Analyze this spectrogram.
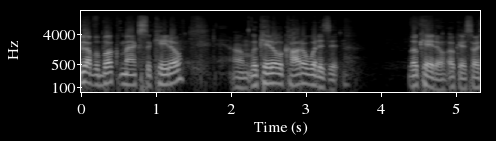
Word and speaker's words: Lucado: Lucado, okay, so I said it right.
